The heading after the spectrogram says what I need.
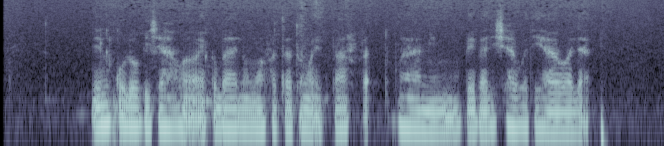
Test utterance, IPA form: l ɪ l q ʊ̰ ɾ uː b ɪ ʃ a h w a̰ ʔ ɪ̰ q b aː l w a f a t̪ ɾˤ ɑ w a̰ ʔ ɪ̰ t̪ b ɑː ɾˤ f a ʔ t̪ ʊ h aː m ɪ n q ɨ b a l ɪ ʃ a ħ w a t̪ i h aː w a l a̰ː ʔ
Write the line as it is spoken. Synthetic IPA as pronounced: l ɪ l q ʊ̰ l uː b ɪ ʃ a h w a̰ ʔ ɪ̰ q b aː l w a f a t̪ ɾˤ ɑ w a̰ ʔ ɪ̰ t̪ b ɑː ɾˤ f a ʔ t̪ ʊ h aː m ɪ n q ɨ b a l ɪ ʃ a h w a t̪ ɪ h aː w a l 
